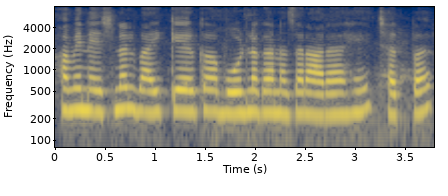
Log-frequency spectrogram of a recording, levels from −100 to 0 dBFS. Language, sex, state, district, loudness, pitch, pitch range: Hindi, female, Madhya Pradesh, Bhopal, -15 LUFS, 250 Hz, 240-265 Hz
